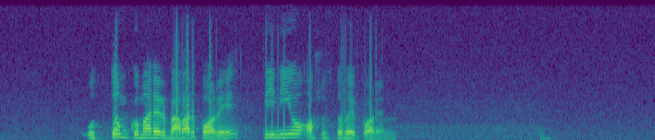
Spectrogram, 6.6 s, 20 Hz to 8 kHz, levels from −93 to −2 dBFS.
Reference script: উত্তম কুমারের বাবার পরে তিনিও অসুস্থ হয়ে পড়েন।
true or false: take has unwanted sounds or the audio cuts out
false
